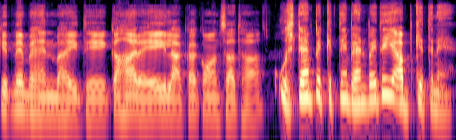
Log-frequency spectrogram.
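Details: Adult male interviewer; Normal fluent speech.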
